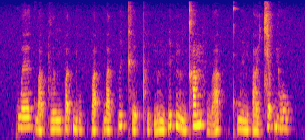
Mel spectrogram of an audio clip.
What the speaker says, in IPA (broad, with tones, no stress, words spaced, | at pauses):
kwɛː˦˥ kwa˨˩p̚klɯ˧ŋpa˦˥t̚buː˨˩k̚ pa˨˩ʔkwa˨˩t̚ pi˥˩ʔkʰe˨˩ʔ pʰi˨˩t̚nɯ˧ŋ ʔi˥˩t̚nɯ˩˦ŋkʰa˥˩m fu˩˦a̯ | kʰwi˨˩nʔa˩˦jt͡ɕa˥˩p̚ joː˥˩p̚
